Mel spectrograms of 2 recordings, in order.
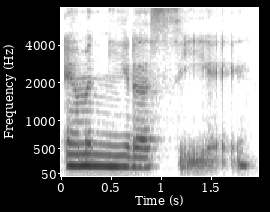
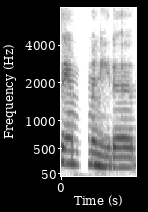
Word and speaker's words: Amanita: All the the vowels always throw me off. Ammonita, but the genus is Amanita.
